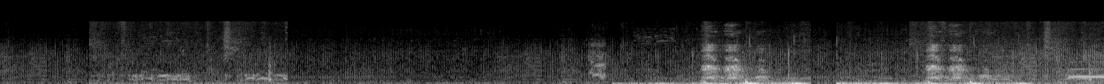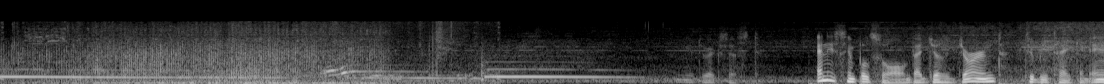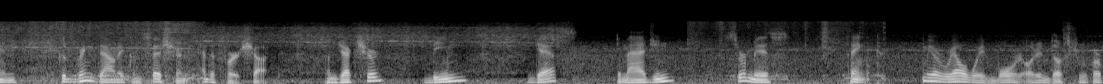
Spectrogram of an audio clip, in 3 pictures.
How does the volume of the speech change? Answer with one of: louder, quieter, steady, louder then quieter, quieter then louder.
steady.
